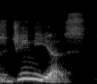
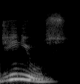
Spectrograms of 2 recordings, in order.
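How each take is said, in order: First: The ending is said as a short 'us'. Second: The ending is said as a Portuguese-style 'ous'. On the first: The speaker calls it right. "nós dizemos genius" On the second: The speaker calls it wrong. "As pessoas dizendo genius"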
